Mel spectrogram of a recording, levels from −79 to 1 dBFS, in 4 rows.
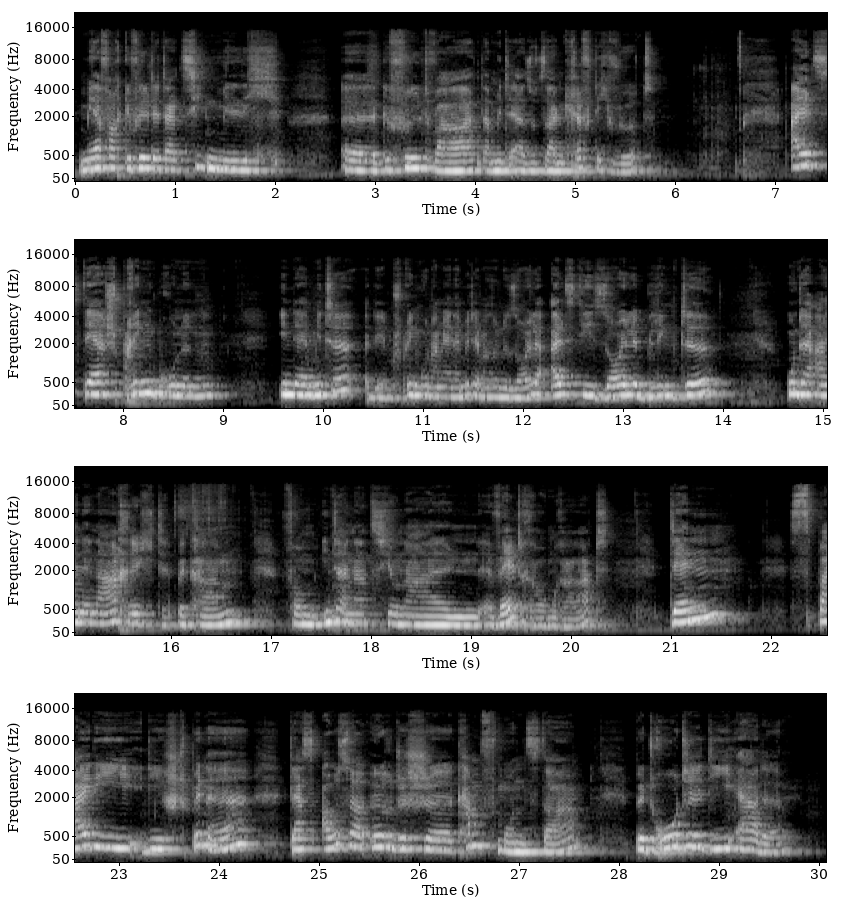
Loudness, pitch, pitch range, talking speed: -19 LUFS, 215 Hz, 180-240 Hz, 100 wpm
